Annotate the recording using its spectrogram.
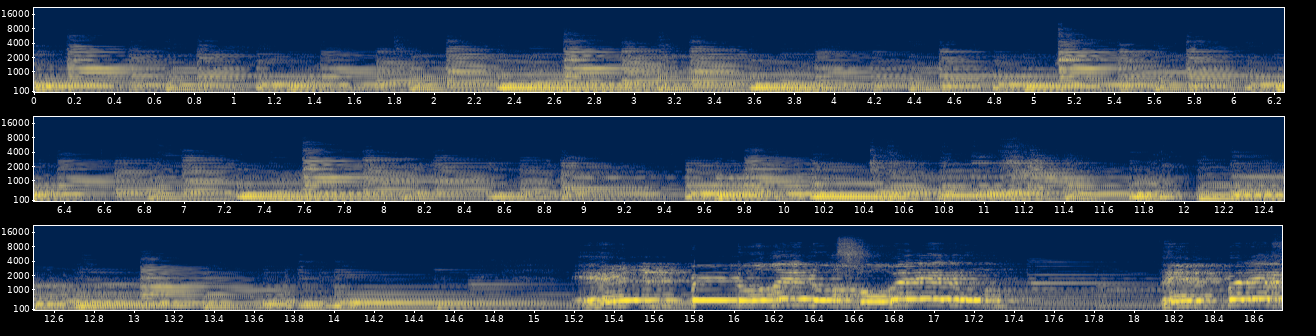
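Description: Solo nylon-string classical guitar playing a milonga interlude, single plucked notes over a moving bass line. About three seconds before the end, a man's singing voice comes back in over the guitar.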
